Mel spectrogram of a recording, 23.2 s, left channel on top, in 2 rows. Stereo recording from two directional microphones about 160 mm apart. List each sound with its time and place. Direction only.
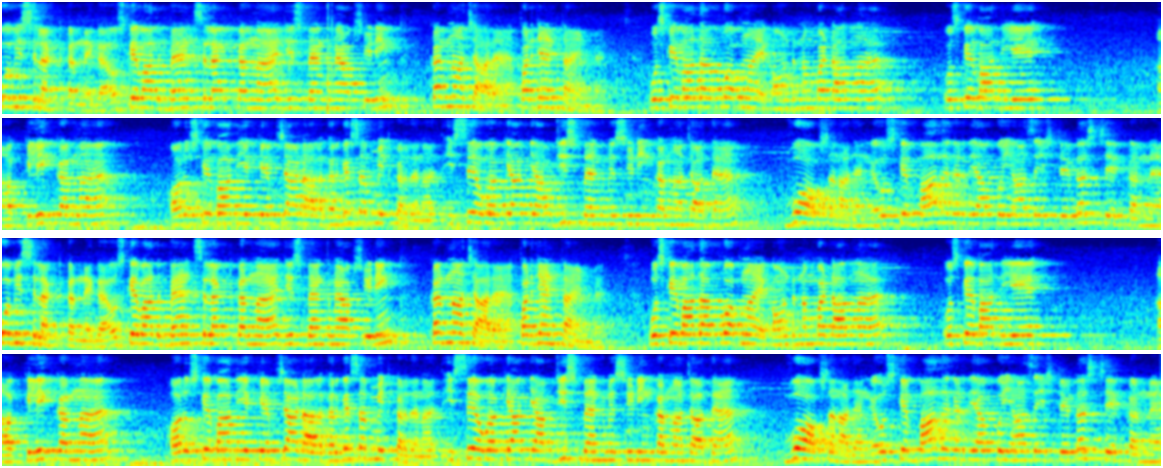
0.0 s a man's voice: 65° right (ahead or behind)
11.5 s a man's voice: 55° right (ahead or behind)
